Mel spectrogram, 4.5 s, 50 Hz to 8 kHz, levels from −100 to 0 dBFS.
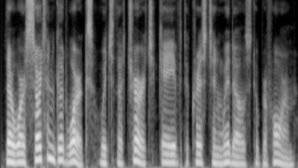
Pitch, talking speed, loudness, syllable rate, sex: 150 Hz, 190 wpm, -17 LUFS, 4.7 syllables/s, male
